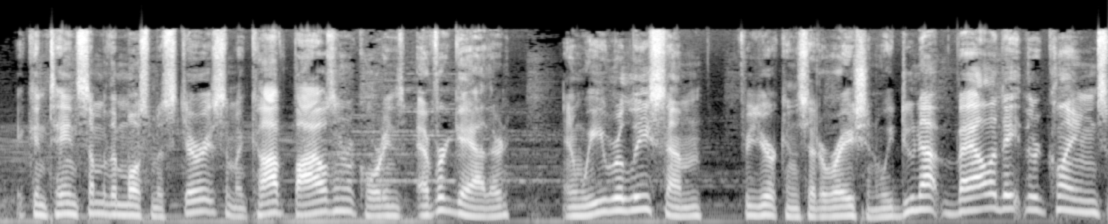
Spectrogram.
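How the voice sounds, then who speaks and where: A man reading a scripted podcast introduction as the announcer. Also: fairly high pitch. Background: faint music.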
